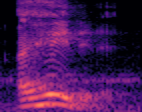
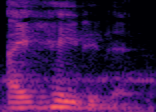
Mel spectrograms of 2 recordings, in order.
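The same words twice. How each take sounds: First: Hated punched higher and louder; stress on hated. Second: Said in the usual way. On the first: Real, not acted. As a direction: hit hated hard, fed up. Repeats her verdict with rising force.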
